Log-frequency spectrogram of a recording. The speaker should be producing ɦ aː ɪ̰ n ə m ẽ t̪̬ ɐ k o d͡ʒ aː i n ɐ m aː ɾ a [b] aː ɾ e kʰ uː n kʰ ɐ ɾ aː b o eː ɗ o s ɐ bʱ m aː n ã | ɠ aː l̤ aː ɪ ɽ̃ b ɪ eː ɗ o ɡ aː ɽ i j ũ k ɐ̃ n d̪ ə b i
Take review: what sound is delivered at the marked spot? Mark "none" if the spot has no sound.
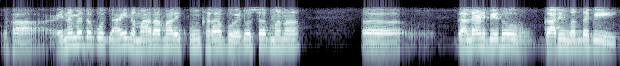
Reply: m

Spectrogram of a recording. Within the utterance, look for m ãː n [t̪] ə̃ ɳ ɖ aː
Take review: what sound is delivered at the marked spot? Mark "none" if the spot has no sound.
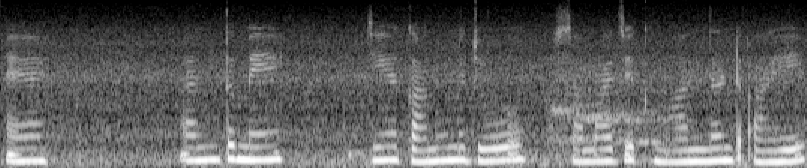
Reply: d̪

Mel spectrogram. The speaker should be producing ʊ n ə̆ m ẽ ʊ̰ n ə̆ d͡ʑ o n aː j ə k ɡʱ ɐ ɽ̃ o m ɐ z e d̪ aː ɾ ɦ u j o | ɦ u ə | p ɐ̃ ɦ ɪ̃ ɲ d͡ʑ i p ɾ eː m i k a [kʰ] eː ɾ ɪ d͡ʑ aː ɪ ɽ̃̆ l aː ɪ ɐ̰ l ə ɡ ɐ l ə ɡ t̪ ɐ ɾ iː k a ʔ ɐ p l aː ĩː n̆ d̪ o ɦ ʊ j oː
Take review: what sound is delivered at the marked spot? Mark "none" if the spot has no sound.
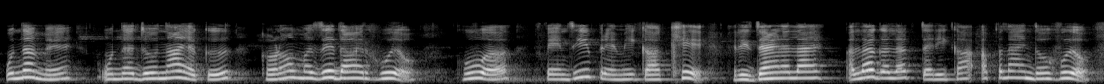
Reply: kʰ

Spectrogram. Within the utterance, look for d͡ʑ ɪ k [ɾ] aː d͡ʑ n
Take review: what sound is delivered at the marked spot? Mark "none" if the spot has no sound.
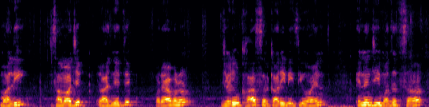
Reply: ɾ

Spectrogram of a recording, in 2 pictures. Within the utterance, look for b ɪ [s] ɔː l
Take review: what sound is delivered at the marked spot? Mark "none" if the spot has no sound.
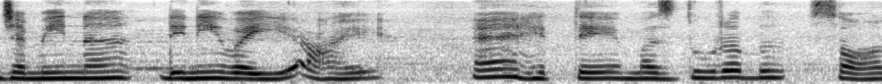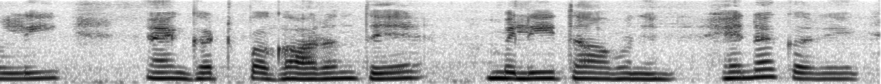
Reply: s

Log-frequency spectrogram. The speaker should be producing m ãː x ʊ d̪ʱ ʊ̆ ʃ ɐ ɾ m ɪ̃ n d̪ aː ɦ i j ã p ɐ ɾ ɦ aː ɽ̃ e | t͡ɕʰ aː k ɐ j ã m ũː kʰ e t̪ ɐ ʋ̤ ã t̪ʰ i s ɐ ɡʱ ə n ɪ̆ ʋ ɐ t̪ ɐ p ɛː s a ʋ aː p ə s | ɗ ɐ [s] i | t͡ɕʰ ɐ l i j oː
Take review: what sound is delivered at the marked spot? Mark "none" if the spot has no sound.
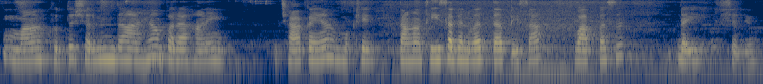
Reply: none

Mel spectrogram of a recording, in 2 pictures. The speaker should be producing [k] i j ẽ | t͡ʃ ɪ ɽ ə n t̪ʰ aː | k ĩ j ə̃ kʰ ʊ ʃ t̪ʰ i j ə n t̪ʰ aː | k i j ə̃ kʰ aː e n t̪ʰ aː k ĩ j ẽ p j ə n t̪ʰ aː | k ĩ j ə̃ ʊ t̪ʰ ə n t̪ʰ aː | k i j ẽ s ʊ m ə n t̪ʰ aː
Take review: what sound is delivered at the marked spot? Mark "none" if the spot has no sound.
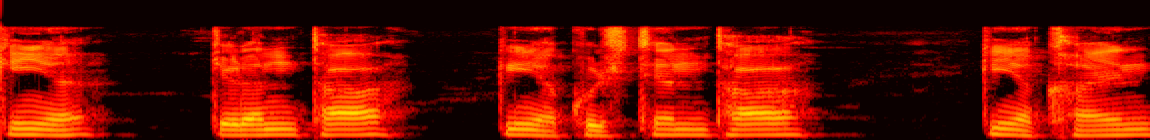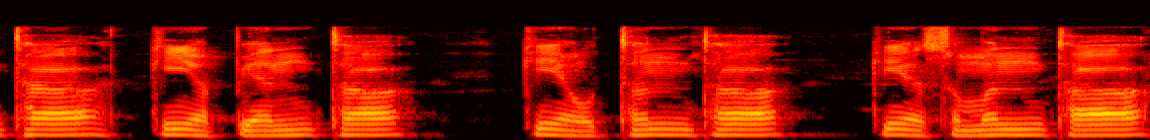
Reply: k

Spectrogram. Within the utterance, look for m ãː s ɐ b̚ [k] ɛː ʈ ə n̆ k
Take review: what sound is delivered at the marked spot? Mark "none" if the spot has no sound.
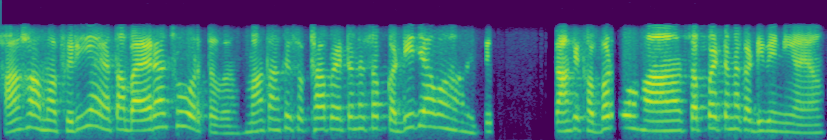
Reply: p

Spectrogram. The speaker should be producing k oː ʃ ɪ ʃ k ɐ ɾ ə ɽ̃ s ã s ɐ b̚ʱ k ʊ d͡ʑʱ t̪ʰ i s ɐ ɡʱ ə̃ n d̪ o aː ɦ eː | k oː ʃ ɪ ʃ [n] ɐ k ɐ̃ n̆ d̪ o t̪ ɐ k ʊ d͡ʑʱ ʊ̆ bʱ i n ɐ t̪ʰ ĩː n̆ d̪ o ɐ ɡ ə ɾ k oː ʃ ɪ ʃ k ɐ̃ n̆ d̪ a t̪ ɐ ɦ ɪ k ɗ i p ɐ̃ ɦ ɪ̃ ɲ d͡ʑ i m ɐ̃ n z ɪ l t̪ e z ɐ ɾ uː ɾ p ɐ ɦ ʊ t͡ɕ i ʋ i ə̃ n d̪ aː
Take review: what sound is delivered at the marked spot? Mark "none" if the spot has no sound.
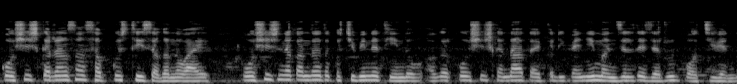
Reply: n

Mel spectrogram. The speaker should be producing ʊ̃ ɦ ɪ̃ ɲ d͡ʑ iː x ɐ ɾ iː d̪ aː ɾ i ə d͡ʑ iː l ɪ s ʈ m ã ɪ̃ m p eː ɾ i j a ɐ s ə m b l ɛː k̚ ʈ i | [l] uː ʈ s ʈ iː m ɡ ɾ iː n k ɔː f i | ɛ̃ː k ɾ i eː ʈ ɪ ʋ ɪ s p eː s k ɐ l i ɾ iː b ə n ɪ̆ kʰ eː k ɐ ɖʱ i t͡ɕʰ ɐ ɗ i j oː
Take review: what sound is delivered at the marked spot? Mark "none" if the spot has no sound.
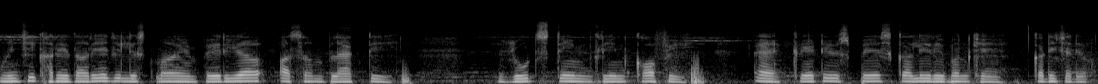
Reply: ɾ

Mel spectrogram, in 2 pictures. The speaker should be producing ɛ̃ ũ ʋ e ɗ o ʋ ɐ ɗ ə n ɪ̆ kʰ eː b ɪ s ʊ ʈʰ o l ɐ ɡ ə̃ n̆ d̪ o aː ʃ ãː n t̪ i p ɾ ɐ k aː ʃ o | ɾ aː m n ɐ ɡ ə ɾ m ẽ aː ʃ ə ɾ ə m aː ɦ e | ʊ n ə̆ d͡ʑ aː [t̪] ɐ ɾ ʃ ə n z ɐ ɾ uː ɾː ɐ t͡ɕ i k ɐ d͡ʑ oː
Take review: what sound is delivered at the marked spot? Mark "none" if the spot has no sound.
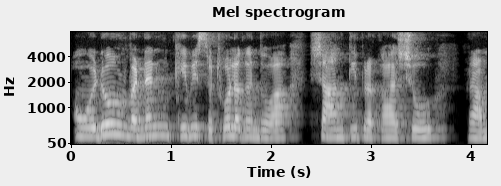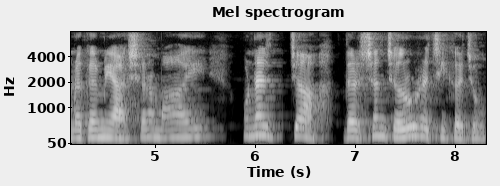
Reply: d̪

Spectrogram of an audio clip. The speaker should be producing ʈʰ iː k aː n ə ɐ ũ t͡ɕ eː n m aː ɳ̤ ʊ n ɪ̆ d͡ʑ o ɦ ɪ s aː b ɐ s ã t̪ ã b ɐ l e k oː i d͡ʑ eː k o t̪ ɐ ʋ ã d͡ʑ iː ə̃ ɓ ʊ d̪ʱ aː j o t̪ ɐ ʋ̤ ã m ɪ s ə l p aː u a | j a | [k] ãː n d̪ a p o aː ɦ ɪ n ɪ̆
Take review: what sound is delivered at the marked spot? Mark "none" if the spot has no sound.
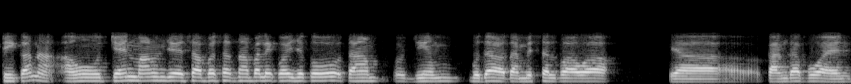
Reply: k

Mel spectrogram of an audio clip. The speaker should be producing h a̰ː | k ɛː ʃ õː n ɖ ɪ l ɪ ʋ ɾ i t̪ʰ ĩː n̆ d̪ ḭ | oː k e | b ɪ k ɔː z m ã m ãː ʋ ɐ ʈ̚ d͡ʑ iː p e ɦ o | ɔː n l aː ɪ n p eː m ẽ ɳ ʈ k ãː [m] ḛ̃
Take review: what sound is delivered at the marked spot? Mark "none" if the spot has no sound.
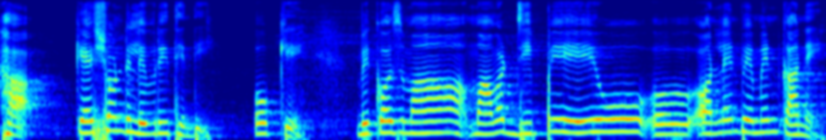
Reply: n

